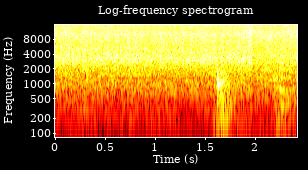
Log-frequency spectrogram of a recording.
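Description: Jiló (scarlet eggplant) frying in a pan, a steady close sizzle and hiss with a brief stirring scrape near the end, with no talking.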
